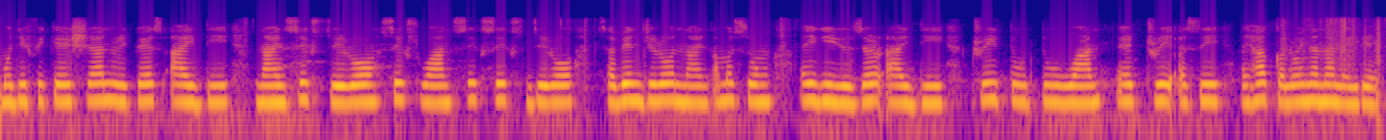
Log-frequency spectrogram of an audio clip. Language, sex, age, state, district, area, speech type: Manipuri, female, 18-30, Manipur, Churachandpur, rural, read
